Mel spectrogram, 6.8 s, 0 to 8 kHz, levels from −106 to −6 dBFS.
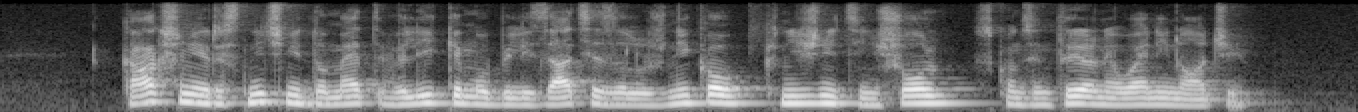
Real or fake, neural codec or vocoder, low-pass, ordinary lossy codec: real; none; 7.2 kHz; none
